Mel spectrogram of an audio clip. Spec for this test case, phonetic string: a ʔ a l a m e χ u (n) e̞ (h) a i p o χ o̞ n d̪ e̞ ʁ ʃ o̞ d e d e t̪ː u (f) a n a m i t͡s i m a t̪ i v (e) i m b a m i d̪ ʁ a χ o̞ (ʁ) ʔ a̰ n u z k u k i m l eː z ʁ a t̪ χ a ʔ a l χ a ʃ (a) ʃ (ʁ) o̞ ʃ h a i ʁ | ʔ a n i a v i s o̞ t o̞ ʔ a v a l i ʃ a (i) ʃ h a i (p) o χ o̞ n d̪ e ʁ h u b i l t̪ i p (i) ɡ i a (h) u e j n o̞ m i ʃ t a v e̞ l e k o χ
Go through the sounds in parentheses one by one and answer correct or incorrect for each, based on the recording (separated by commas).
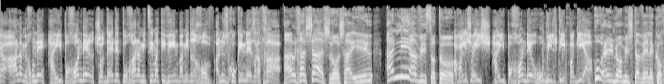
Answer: correct, correct, incorrect, incorrect, incorrect, correct, correct, correct, correct, incorrect, correct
